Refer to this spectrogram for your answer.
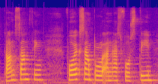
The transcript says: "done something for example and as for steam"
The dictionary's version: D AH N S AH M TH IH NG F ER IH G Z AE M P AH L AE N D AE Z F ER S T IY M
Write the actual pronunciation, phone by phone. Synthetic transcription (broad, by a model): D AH N S AH M TH IH NG F ER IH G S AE M P L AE N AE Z F ER S T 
